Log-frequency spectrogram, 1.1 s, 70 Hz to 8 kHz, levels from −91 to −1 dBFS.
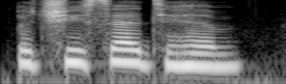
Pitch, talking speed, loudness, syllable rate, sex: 215 Hz, 280 wpm, -16 LUFS, 5.8 syllables/s, female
